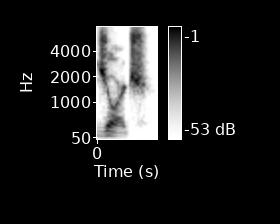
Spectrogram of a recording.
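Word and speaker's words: Đorđe: non English characters, but it's sort of spelled D O R D E, but apparently it's pronounced George.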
